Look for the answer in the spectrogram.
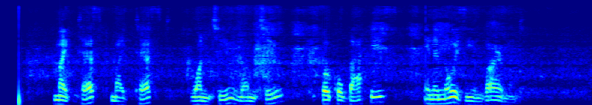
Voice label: Focal Bathys Noisy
